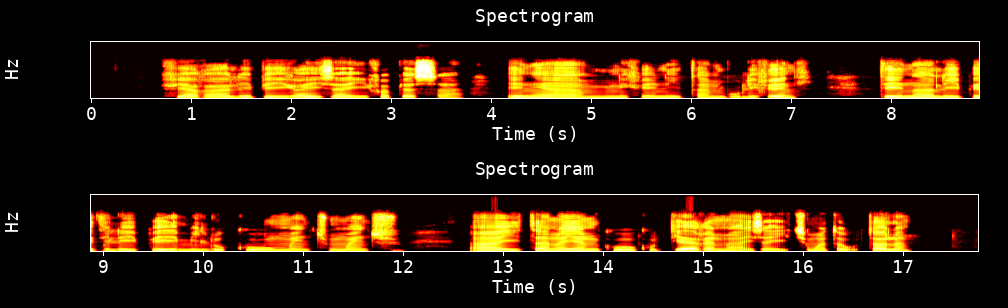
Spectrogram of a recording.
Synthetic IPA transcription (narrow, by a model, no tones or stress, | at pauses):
fiaɾəlebeiɾajizajfapjasə | eneaniɾenit̪animbuliɾeni̥ | t̪enəlebed̪eleb̥emilukumajnt͡sumajnt͡su̥ | ait̪ʰanaianikʰukʰud̪̥iaɾanə̰ḭza̰jt͡simat̪a̰ṵd̪̥alanə̥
